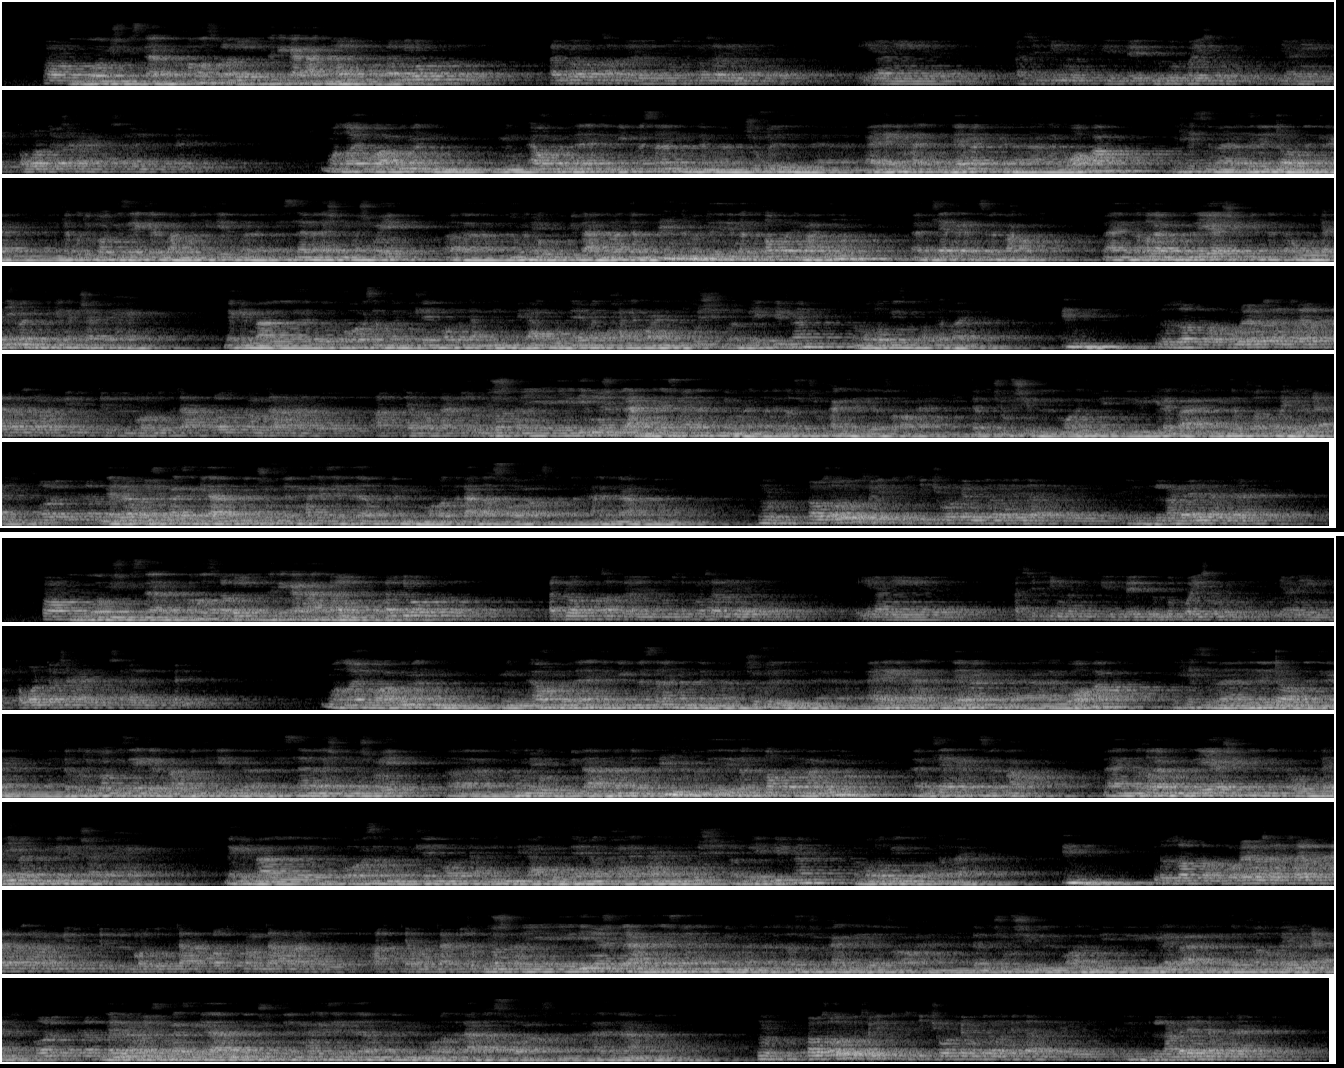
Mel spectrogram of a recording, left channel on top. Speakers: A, on the right; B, on the left.
A: أه
B: اللي هو مش مستاهله فخلاص فانت
A: طب إيه-
B: كده كده هتعدي الموقف
A: هل
B: خلاص
A: هل في موقف حصل هل في موقف حصل في المستشفى مثلا آه، يعني آه، حسيت فيه انك بقيت دكتور كويس او يعني طورت مثلا عن السنة اللي فاتت
B: والله وعموما من اول ما بدانا التدريب مثلا انت لما بتشوف ال- آه، علاج الحالات قدامك آه، على الواقع بتحس ما غير المذاكره
A: اه
B: يعني انت كنت بتقعد تذاكر معلومات كتير بتحس لها ملهاش قيمه شويه
A: اه
B: آه، بدون التطبيق
A: ايوه
B: بتاعها انما انت <clears throat> لما ابتديت انك تطبق المعلومه آه، بتلاقي الحاجه بتثبت معاك اكتر يعني انت طالع من الكلية شبه انك او تقريبا انت كأنك مش عارف اي حاجة لكن مع التجربة
A: مم.
B: مثلا انك بتلاقي المرضى بتاع الليمب بتعالجه قدامك وحالات معينة بتخش فبقيت تفهم فالموضوع بيثبت اكتر معاك <clears throat>
A: بالظبط اه ومثلا خيطت حالة مثلا وبعدين جيت شفت المردود بتاعها او الاوت كام بتاعها بعد 10 ايام او بتاع كده شفت
B: مش
A: مثلا
B: هي
A: ال-
B: هي
A: ان
B: دي المشكلة
A: هي اتخيطت
B: عندنا شوية انك ممكن ما, ما تقدرش تشوف حاجة زي كده بصراحة يعني انت بتشوفش المريض
A: اه
B: الج-
A: يعني
B: اللي بيجي لك بع... اللي انت بتخاطبه هيجي
A: بما انك
B: لك
A: يعني
B: بعدين
A: في طوارئ وكده بتخيط
B: نادرا
A: كتير
B: ما بتشوف
A: و...
B: حاجة زي كده انا ممكن شفت الحاجة زي كده ممكن مرات تتعدى على الصوابع اصلا الحالات اللي انا عملتوها
A: مم. اه بس اظن بتخليك بتديك شعور حلو كده انك انت يعني
B: <clears throat>
A: ال- العمليه اللي انت عملتها نجحت يعني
